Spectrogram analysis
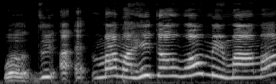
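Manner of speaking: hammed-up crying whine; retelling a daughter's crying to her mom, in a mock sob; imitating crying. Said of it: "So she started crying".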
